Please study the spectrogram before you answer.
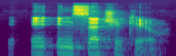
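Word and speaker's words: Nzechukwu: In Sechiku is how his last name is pronounced. Devin Clark is a much easier name to say than Nsechukwu.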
